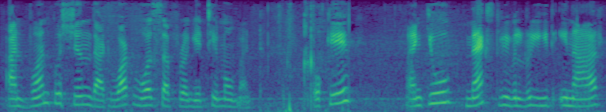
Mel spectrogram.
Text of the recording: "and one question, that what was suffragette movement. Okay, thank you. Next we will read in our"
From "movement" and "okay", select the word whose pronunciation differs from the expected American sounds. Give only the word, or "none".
movement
